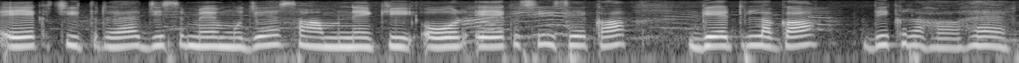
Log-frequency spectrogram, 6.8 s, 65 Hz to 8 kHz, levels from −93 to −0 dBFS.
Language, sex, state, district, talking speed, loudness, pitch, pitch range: Hindi, female, Uttar Pradesh, Saharanpur, 140 wpm, -17 LUFS, 240 Hz, 230-255 Hz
